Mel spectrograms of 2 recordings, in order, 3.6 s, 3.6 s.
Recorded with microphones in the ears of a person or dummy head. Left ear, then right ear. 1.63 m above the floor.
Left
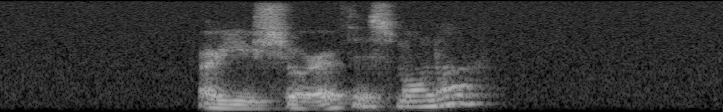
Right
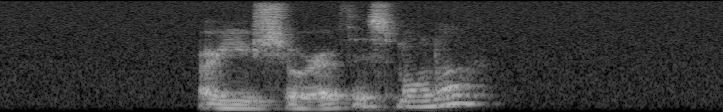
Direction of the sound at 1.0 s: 20° right (ahead or behind).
